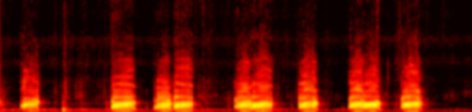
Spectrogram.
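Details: A frog crying loudly: seven rich, nasal, bleating croaks, several doubled into quick pairs, delivered about twice per second against a low steady hum.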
